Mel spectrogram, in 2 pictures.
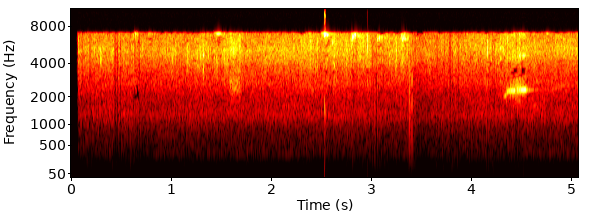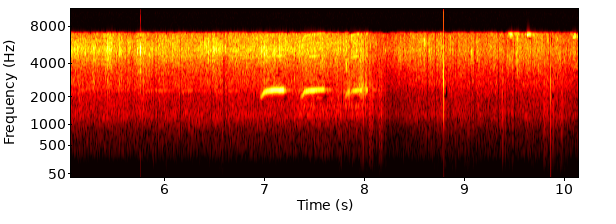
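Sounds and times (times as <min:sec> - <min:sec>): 
pair of tufted titmice singing in early spring: 0:04.3 - 0:04.6, 0:07.0 - 0:08.2.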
